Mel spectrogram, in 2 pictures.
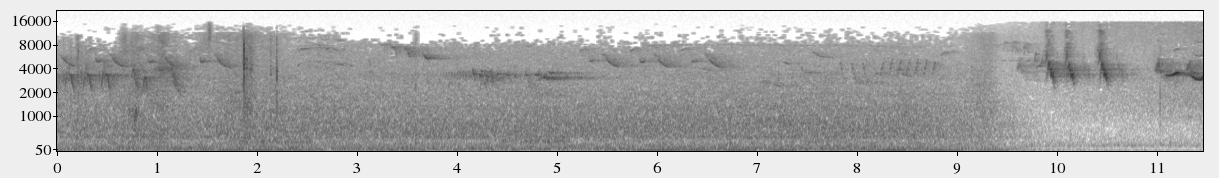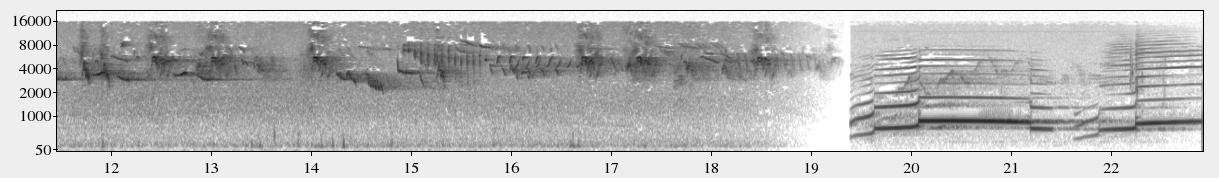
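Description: Birds chirping over a steady rushing background. The background cuts off suddenly about ten seconds in, leaving a stretch of busy birdsong. Near the end, two loud pitched calls, each sliding up and then held, are the loudest sound.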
